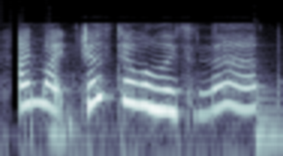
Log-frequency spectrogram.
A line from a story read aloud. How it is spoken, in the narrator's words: cried Annabel May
